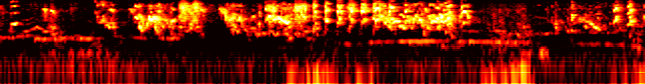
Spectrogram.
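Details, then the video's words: Colourful budgies at their food, chirping in quick high, buzzy bursts that build to a thick chattering chorus before thinning out, with faint low knocks. "Colourful Budgies Chirping Sounds"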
